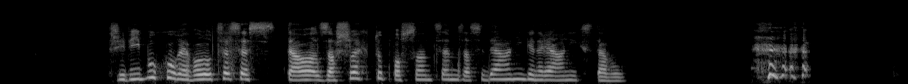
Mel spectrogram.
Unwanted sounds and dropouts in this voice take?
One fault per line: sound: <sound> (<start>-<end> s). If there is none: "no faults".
sound: laugh (7.5-8.1 s)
